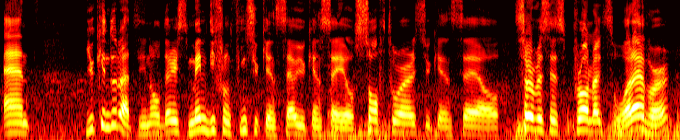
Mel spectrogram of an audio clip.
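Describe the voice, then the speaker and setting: A man in his thirties from Bulgaria telling his work story in a casual outdoor interview, animated and laughing often, into a handheld mic. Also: a little high, a little fast, slight background noise, low-quality recording. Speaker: guest entrepreneur. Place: outdoor city square in winter. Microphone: handheld mic shared, camera close.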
